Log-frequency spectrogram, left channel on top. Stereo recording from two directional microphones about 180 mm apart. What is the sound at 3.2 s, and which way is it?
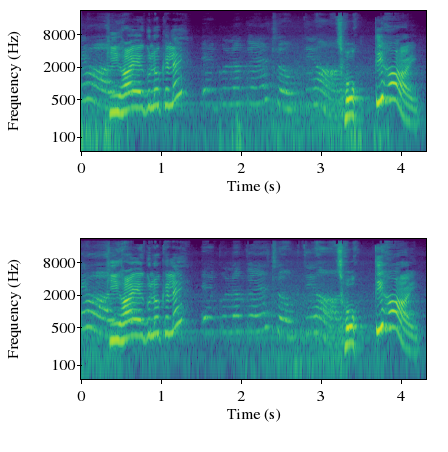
Speech, 5° left (ahead or behind).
